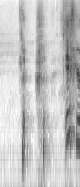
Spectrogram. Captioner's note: chuckling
